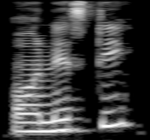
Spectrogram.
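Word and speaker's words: honesty: As India's 13th prime minister, फिर से comma है, ही was known for हिज ऑनेस्टी, H silent है, ऑनेस्टी, humility and focus on the countries progress.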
